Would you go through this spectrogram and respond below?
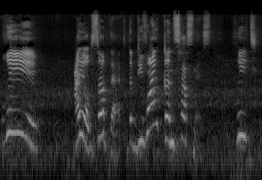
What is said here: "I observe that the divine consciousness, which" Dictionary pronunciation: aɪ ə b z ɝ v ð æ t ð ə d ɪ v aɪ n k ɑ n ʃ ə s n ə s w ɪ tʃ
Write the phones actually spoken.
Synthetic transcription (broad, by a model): aɪ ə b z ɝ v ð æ t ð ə d ɪ v aɪ n k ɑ n s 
